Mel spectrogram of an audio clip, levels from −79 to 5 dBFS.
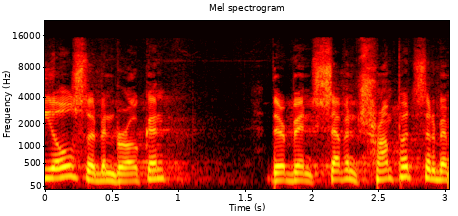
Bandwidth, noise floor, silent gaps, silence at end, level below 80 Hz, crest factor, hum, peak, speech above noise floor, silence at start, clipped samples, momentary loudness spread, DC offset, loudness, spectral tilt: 15.5 kHz; -54 dBFS; none; 0 s; -58 dBFS; 16 dB; none; -4 dBFS; 35 dB; 0 s; under 0.1%; 4 LU; under 0.1%; -20 LUFS; -4 dB/octave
